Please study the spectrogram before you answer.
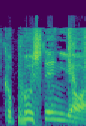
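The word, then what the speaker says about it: Kapustin Yar: called Capustin. Have I got that right? – It's Capustin Yar. – Capustin Yar. Okay. Much better pronunciation than what I just destroyed.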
